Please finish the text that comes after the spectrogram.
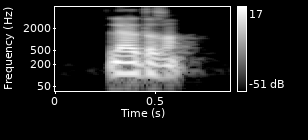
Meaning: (noun) 1. miser 2. leper (person with leprosy); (adjective) 1. miserly 2. leprous (having leprosy)
- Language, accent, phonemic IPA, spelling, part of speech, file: French, France, /ladʁ/, ladre, noun / adjective, LL-Q150 (fra)-ladre.wav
